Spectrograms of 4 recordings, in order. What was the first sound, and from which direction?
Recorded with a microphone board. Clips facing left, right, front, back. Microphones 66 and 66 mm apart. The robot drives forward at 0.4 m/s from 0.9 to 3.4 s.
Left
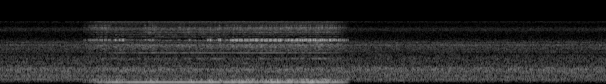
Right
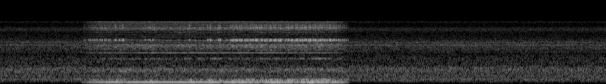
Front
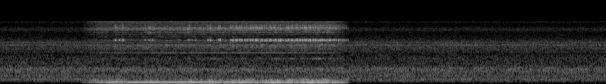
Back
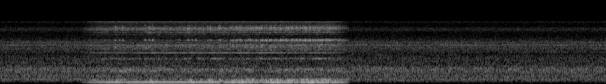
Only background noise.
